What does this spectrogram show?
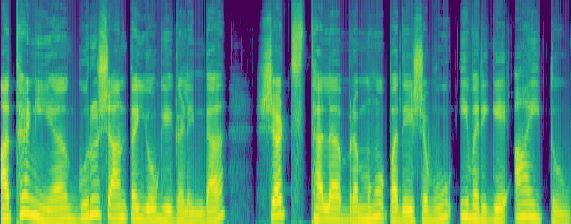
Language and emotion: Kannada, neutral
